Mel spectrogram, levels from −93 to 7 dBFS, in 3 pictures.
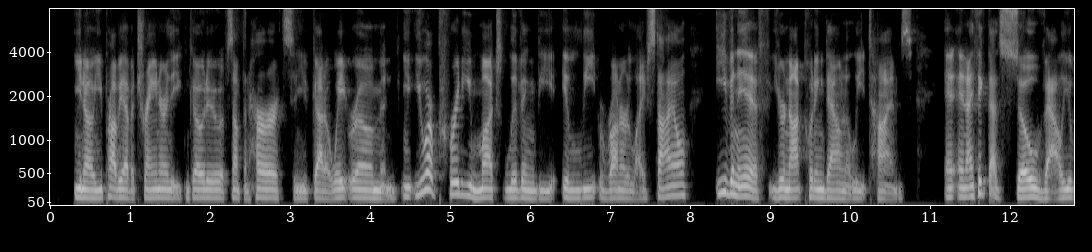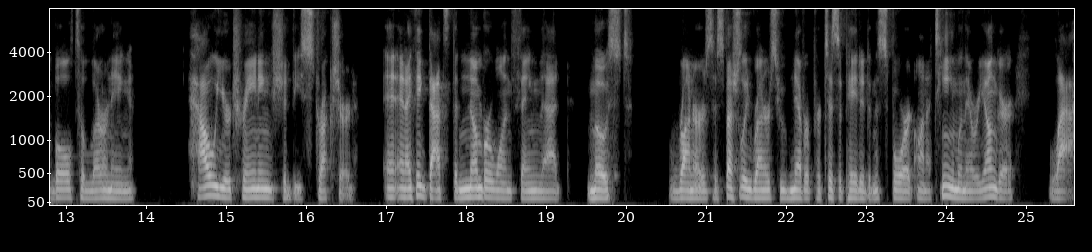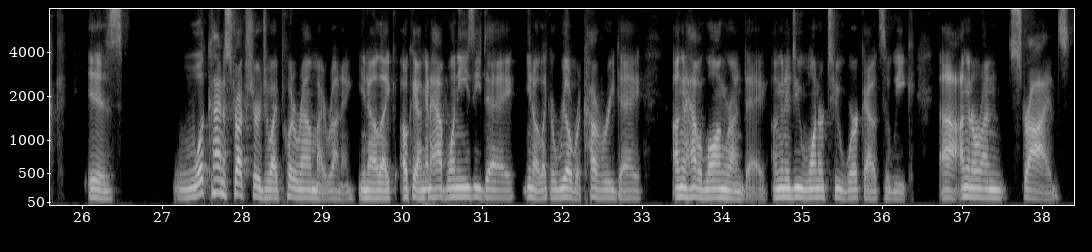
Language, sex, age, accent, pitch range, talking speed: English, male, 30-49, American, 115-130 Hz, 210 wpm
